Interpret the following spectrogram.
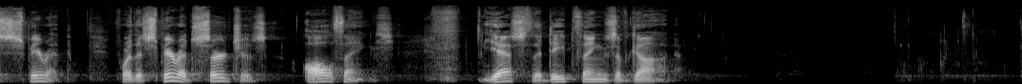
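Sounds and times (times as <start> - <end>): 
speech: 0.2 - 6.8
person sipping water: 6.9 - 7.4, 8.0 - 10.2.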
